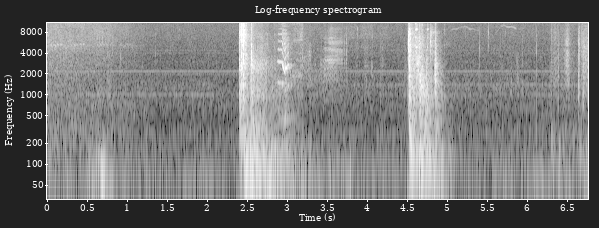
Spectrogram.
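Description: In the Resident Evil REmake video game, a door opens and closes: two loud, solid thuds a couple of seconds apart, with a short creaking scrape after the first, over a quiet background.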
